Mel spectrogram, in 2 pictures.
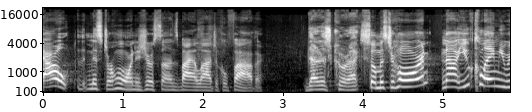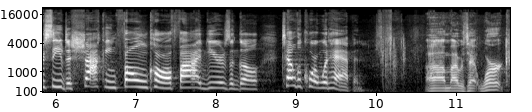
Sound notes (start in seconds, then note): none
